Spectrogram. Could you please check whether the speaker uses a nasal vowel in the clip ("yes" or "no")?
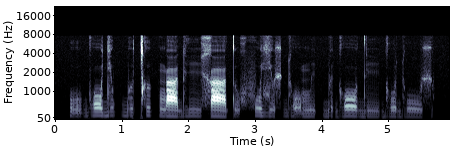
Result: no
